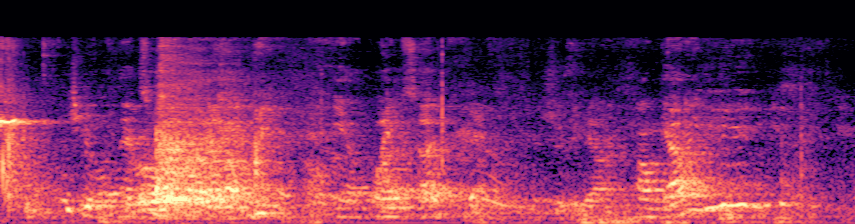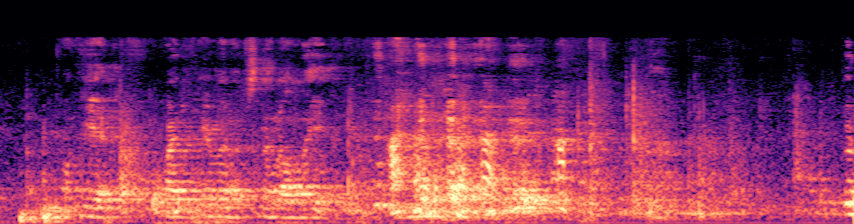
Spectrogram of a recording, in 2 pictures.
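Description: An older man speaks calmly through a microphone and loudspeakers.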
